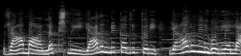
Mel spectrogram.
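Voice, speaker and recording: A woman's voice: high voice, lively intonation, moderate pace, a little mellow, soft background music. Woman doing a sneering spoiled cartoon sister. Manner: mocking and sneering. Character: spiteful young woman, the favored elder sister.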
